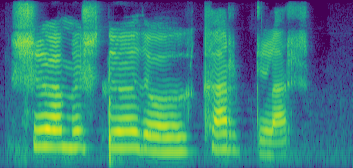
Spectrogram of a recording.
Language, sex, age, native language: Icelandic, male, 8, Icelandic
